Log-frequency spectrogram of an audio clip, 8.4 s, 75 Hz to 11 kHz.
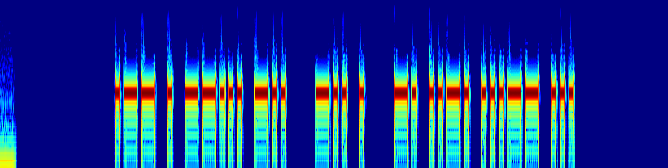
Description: Morse code, heard as a keyed tone, about 21 wpm, 700 Hz. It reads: WE7D DE NF3S
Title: USA Callsign DE Callsign - 4 Characters - 22wpm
